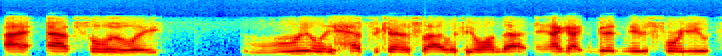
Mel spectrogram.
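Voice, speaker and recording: A man's voice: a little high, level tone, moderate pace, no echo. A man hosting a podcast discussion in an affable, agreeable, conversational way. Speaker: podcast host moderating a discussion. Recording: slightly dull, dry radio-like sound.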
